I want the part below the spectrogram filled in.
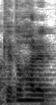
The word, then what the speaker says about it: ケトハレ: ケトハレって読むんですけれども、あちょっと難しい感じですね。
